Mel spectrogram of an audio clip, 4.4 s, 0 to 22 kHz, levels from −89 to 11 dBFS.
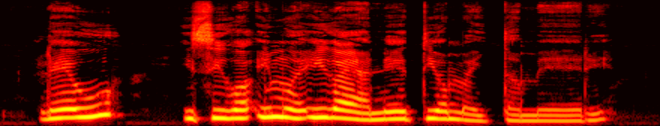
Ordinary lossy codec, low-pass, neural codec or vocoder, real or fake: none; none; none; real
